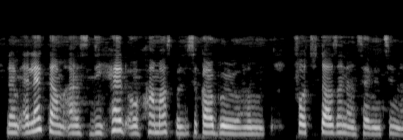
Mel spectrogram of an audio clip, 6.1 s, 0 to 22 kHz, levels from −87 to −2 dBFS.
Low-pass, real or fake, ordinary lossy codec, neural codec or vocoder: none; real; none; none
